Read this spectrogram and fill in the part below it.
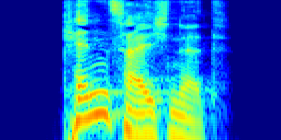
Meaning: inflection of kennzeichnen: 1. third-person singular present 2. second-person plural present 3. second-person plural subjunctive I 4. plural imperative
- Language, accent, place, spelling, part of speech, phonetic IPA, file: German, Germany, Berlin, kennzeichnet, verb, [ˈkɛnt͡saɪ̯çnət], De-kennzeichnet.ogg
